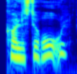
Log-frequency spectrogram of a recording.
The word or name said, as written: kolesterol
